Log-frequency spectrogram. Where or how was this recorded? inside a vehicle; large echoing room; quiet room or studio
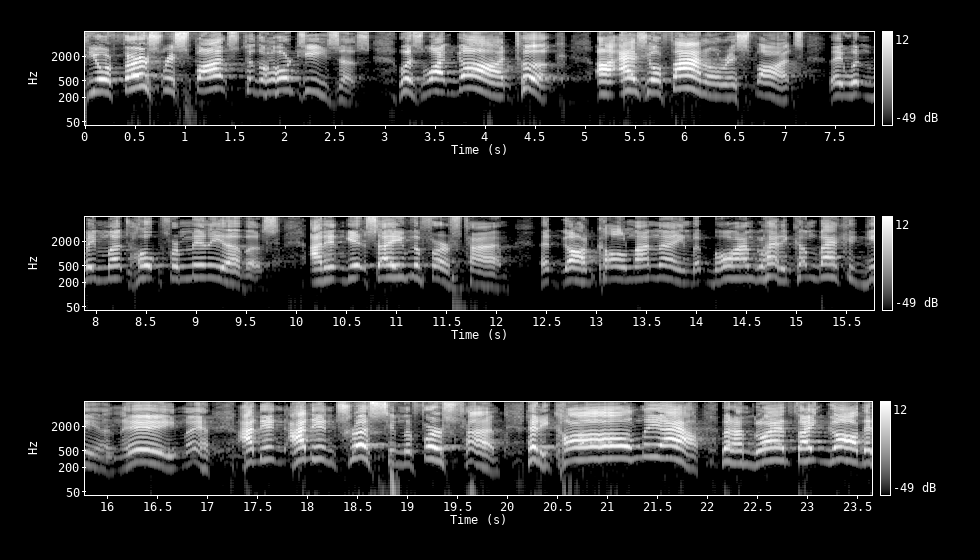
large echoing room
